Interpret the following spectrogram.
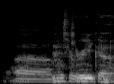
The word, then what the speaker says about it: Tirico: Tirico, yeah.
